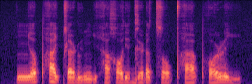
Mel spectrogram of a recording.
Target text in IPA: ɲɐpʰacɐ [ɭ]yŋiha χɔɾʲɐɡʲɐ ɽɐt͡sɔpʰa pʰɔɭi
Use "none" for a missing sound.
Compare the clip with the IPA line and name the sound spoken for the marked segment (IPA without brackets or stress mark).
ɽ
